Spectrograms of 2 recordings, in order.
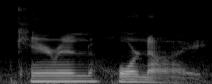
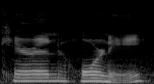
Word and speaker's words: Karen Horney: another neofreudian is and please pronounce her name correctly karen hornai it's german okay not karen horny you're getting a lot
